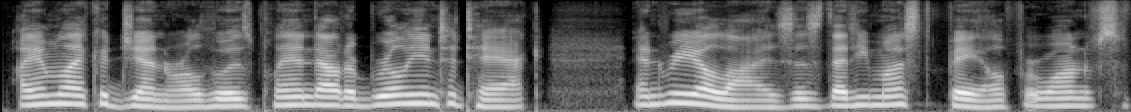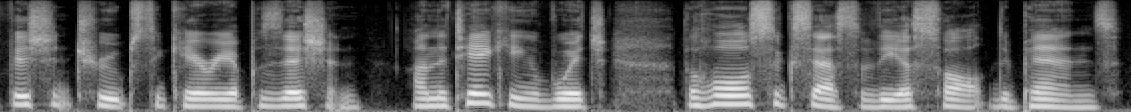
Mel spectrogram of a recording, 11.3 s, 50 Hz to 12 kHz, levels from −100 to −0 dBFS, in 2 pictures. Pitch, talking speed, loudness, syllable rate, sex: 185 Hz, 205 wpm, -16 LUFS, 5.7 syllables/s, female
